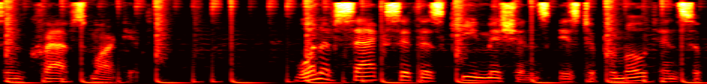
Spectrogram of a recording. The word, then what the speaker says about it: SACICT: Craft Bangkok 2022 was organized by Sak-Sith, pronounced Sak-Sith, and the event was held at BITEC Bangna Exhibition and Convention Center from 8 to 11 September 2022.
